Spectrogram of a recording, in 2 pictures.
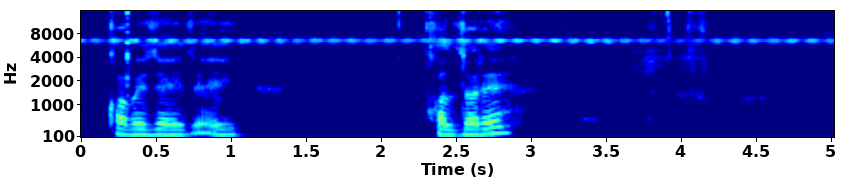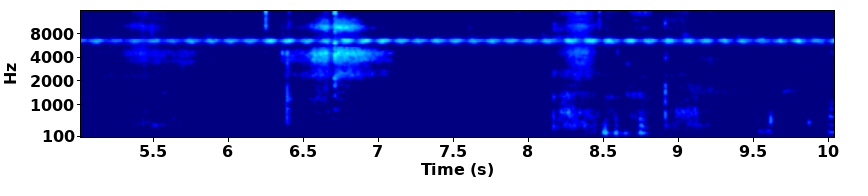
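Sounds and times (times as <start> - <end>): insect trilling: 0.0 - 10.0.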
